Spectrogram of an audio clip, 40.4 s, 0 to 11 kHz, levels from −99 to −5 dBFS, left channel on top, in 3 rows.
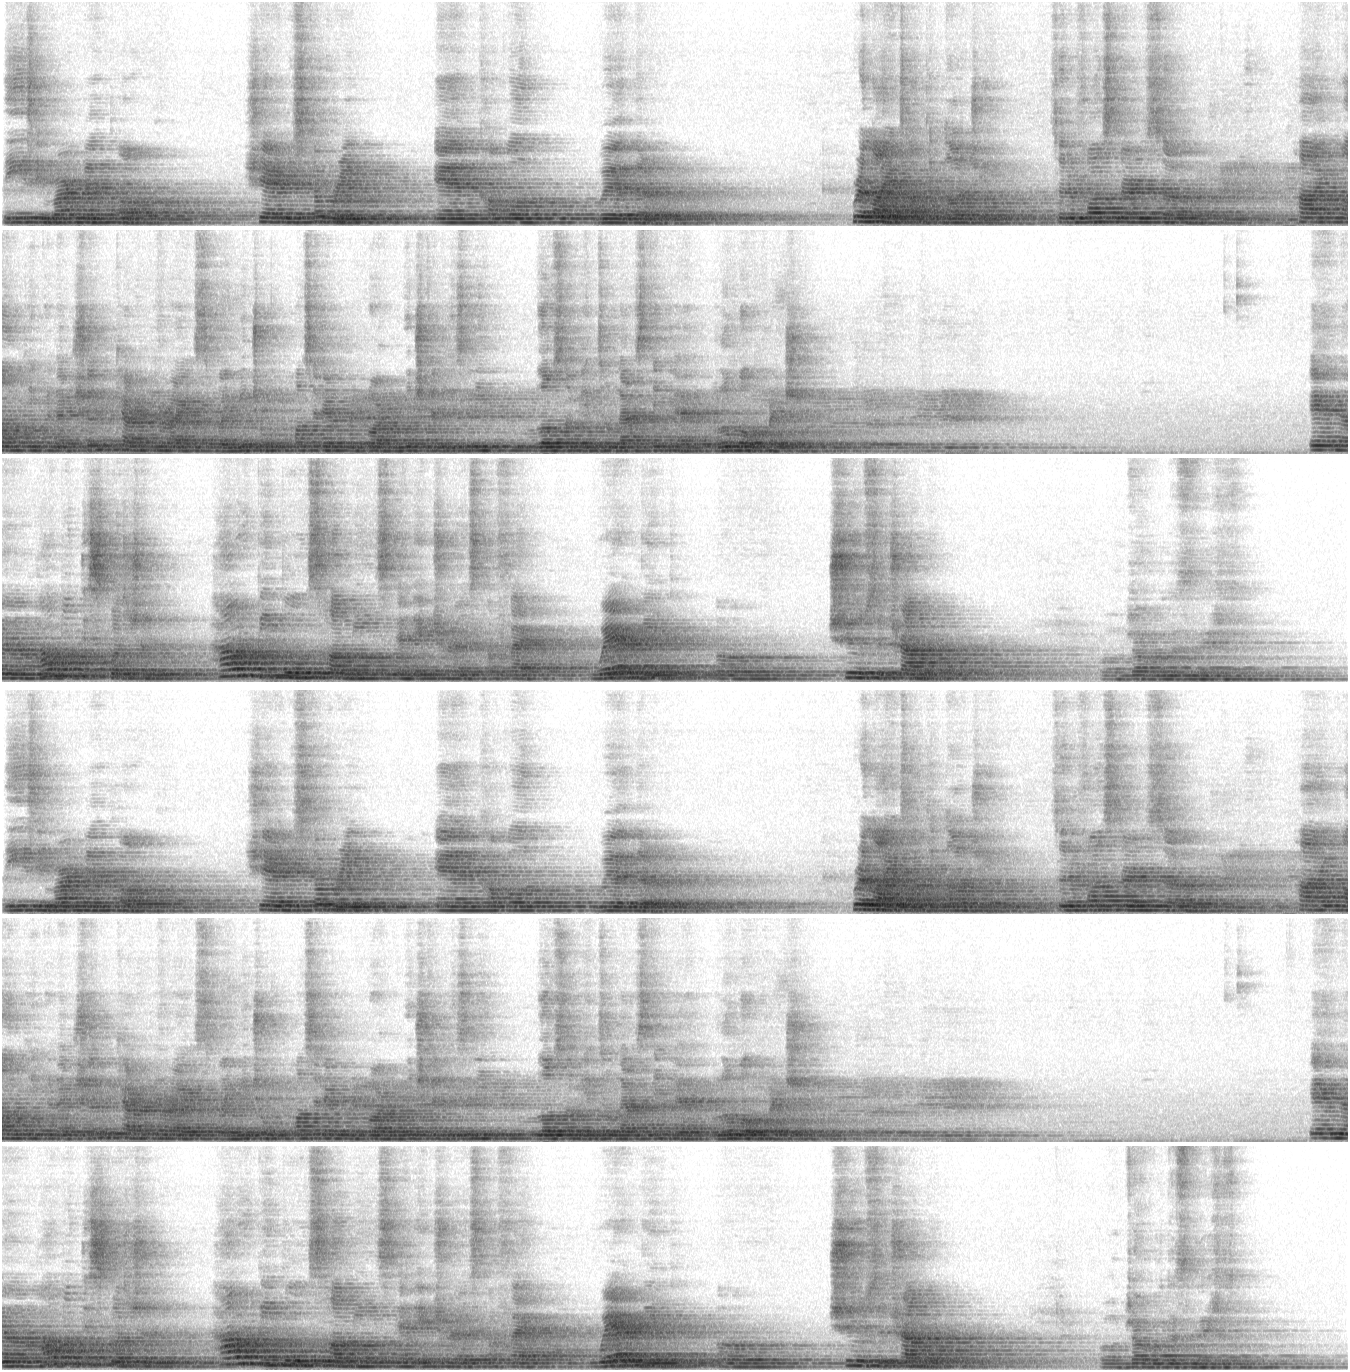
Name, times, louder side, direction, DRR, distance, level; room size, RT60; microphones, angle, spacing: voice 1, 0.0-1.5 2.5-3.6 4.3-5.4 5.9-6.7 8.5-9.9 10.5-12.0 12.9-18.3 18.8-21.4 26.5-28.5 29.0-32.5 32.8-33.5 34.1-34.6 35.2-36.3, equal, 60° left, -6 dB, 0.9 m, -27 dB
sound 1, 10.0-23.3, left 2 dB, 35° left, 0.4 m, -45 dB
voice 2, 37.9-39.3, right 1 dB, 50° right, -1 dB, 0.4 m, -34 dB
5.8 x 2.1 x 2.7 m, 2.9 s
head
